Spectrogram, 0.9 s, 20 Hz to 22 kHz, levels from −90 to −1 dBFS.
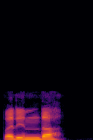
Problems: none marked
